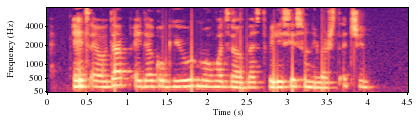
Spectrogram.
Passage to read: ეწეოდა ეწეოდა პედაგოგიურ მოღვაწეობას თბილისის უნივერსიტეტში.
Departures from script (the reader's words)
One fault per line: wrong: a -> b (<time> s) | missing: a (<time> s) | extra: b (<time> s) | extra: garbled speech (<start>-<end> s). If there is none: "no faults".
missing: ეწეოდა (0.9 s)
